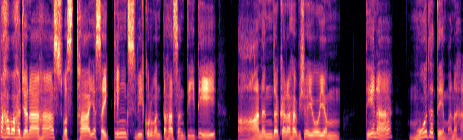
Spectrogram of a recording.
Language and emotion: Sanskrit, happy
